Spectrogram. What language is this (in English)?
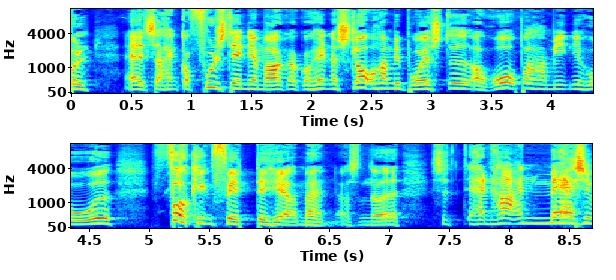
Danish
